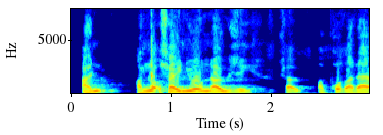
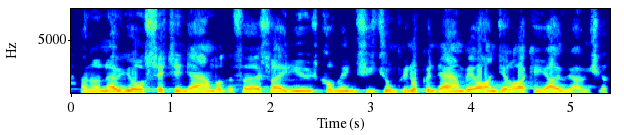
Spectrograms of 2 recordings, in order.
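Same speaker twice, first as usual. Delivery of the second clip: ordinary talk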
